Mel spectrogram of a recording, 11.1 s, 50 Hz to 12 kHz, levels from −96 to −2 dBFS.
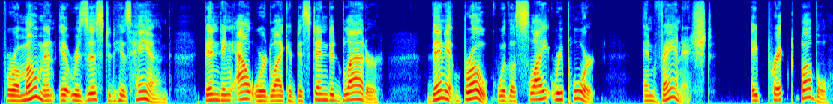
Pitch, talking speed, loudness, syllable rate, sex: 180 Hz, 130 wpm, -18 LUFS, 4.3 syllables/s, female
